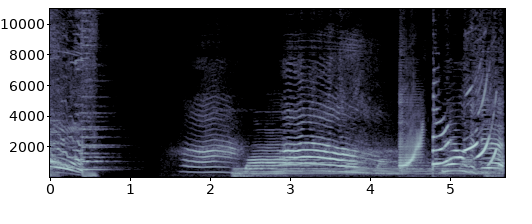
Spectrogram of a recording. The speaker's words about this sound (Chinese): 是不是没睡好啊？怎么一直打哈欠？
